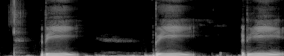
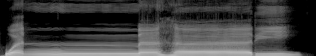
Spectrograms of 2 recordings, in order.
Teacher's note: Cara menyempurnakan harokat kasroh itu dilafalkan dengan bunyi vokal i dengan cara apa? Dengan cara mengangkat bagian tengah lidah kita.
